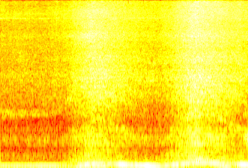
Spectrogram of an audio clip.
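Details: Chevrolet Optra that would not start (immobiliser warning light staying red), after the immobiliser is cancelled: engine catches and runs, revs up smoothly and settles without misfire or stumble; starts and runs normally.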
